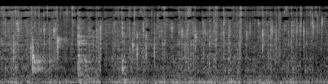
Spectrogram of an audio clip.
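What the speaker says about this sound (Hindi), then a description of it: "तो गाइस, यहाँ पर हो रही हैं फ्राई टिक्कियाँ और यहाँ पर अभी हमारे वो भी फ्राई हो रहे हैं।" Shami tikkis and samosas frying in hot oil for iftar, a dense continuous sizzle with crackling bursts, close and steady, with no voices.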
